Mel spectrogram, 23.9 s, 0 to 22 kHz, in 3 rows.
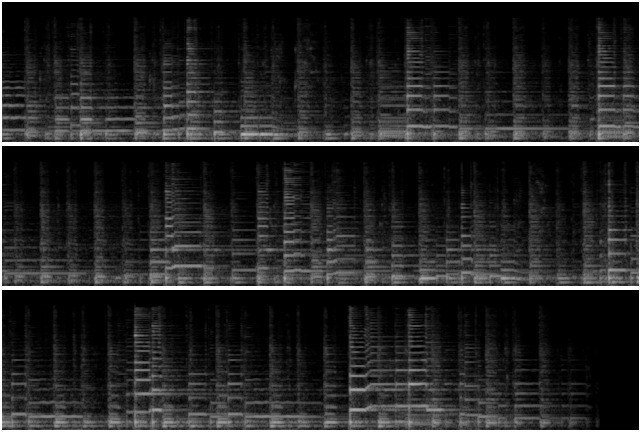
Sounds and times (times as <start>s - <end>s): Music: 0.0s - 23.4s.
